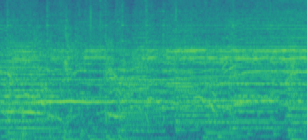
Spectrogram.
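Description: A loud, continuous crowd din of many voices at a street protest, with sustained car horn tones blaring through the noise for the whole stretch.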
